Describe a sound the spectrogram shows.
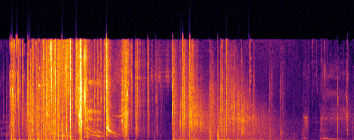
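Rapid gunfire bangs loudly in bursts.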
